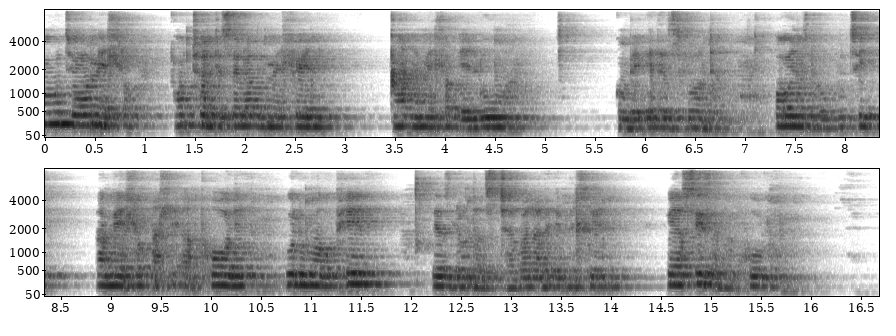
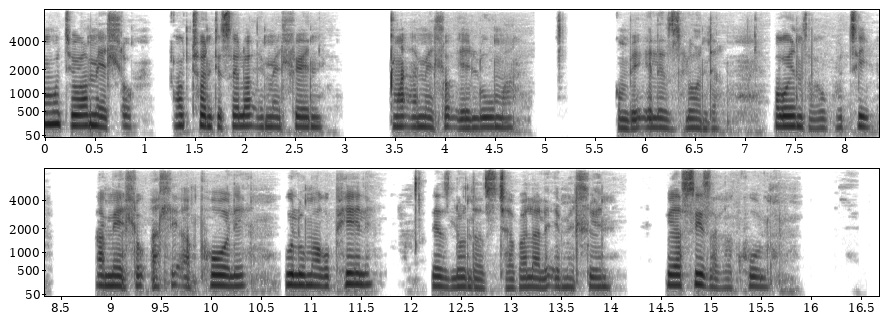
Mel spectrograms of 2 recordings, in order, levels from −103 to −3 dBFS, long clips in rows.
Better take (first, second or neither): second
